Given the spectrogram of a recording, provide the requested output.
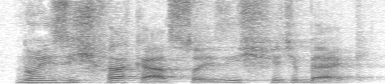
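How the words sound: It is said in a neutral tone.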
